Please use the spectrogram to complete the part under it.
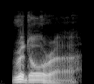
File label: "rhodora", British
